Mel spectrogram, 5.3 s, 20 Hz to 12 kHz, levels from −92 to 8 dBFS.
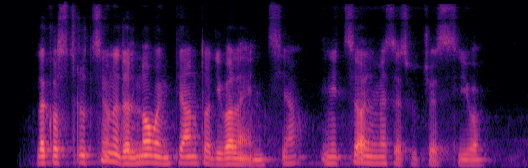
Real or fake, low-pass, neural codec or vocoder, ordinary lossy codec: fake; 10.8 kHz; codec, 24 kHz, 1.2 kbps, DualCodec; Opus, 24 kbps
